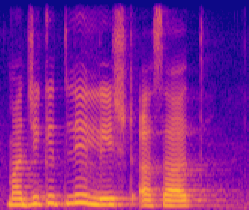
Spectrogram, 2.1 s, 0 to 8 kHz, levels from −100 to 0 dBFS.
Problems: constant background noise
